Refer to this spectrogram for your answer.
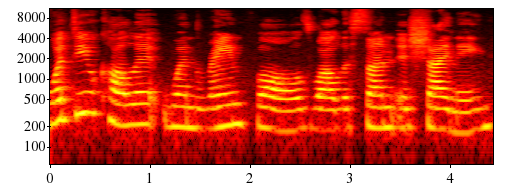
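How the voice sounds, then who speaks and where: This woman has an accent from New York and speaks at a medium pitch. Her pace is very slow. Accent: American, New York. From New York City, USA. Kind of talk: casual talk to camera.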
